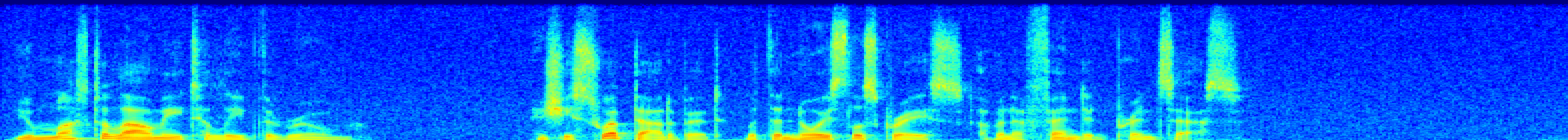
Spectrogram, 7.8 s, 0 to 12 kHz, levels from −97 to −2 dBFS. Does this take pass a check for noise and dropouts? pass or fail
pass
